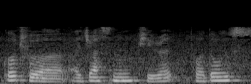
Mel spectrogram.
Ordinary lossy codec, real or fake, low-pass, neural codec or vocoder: MP3, 24 kbps; real; 7.2 kHz; none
